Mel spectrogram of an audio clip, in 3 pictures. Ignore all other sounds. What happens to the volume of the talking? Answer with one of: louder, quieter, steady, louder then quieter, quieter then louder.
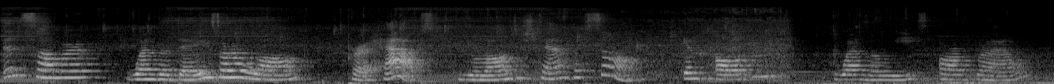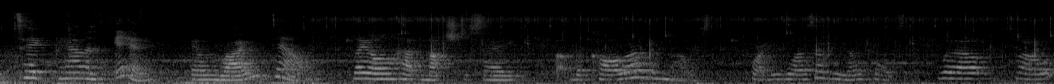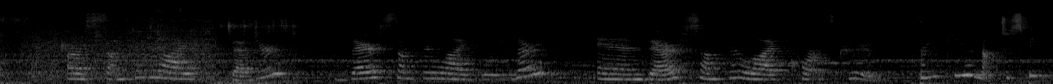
quieter.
